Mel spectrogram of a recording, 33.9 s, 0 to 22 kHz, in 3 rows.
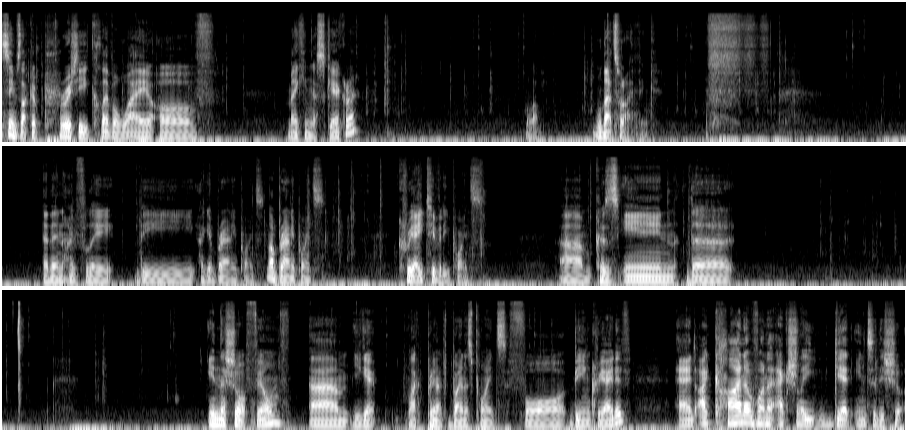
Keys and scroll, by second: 0.3 s, 1.7 Tab, 7.4 i, 10.0 ctrl+r, 14.9 ctrl+z, 15.1 ctrl+z, 15.5 ctrl+z, 17.3 e, 21.9 ctrl+z, 22.3 ctrl+z, 23.9 i, 26.1 s, 28.5 e, 33.3 g.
